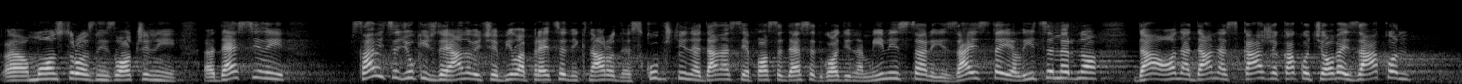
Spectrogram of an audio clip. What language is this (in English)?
Serbian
